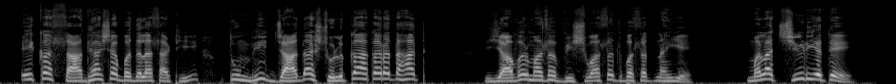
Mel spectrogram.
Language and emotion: Marathi, angry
